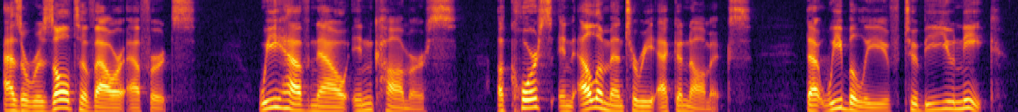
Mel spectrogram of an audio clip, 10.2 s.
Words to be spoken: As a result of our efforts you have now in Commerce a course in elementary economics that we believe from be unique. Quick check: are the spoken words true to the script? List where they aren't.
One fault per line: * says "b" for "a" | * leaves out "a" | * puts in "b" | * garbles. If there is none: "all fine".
* says "we" for "you"
* says "to" for "from"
